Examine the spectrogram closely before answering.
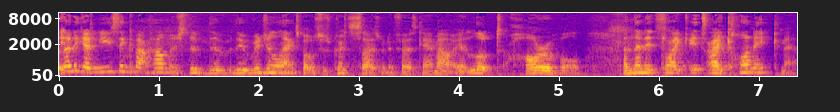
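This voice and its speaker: A male voice, high-pitched and very fast, with a British accent, big swings in loudness and noticeable background noise. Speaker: podcast host. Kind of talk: casual chat.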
